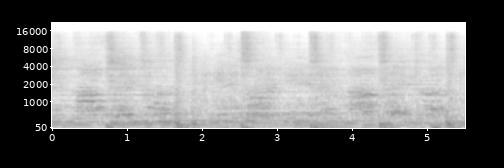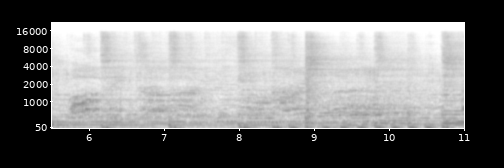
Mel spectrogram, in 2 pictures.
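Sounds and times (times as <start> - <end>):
choir singing: 0.0 - 11.0
gospel band playing: 0.0 - 11.0.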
